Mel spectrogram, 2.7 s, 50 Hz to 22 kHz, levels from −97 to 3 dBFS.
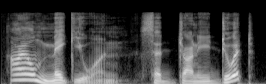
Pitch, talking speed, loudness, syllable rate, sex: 130 Hz, 160 wpm, -18 LUFS, 3.8 syllables/s, male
